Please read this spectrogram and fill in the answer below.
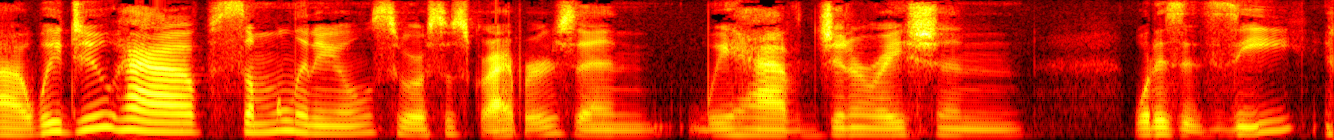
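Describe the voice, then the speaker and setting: A woman's very deep, low voice with lively intonation at a fairly slow pace, in a very clean recording with a silent background. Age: 40s. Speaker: podcast host. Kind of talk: solo podcast commentary. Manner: casual, with frequent fillers and laughs.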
